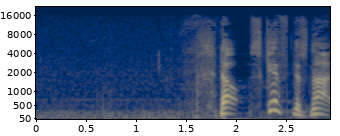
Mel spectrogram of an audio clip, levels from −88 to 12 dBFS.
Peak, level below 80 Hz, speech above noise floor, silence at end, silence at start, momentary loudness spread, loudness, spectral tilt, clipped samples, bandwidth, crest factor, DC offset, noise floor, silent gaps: -4 dBFS; -54 dBFS; 28 dB; 0 s; 1.55 s; 15 LU; -22 LUFS; -4.5 dB/octave; under 0.1%; 16.5 kHz; 22 dB; under 0.1%; -49 dBFS; none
